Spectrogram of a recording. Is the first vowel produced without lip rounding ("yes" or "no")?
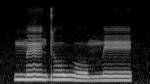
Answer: yes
